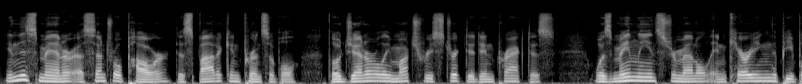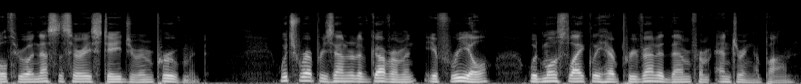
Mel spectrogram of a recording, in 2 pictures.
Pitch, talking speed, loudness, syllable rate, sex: 130 Hz, 155 wpm, -17 LUFS, 5.9 syllables/s, male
